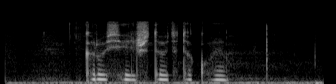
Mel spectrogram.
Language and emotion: Russian, neutral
